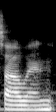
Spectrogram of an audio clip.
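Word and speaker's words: Samhain: Sam Hane saw okay way off approximately pronounced sen is Gaelic festival traditionally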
